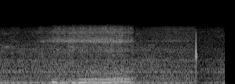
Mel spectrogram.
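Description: One low, rumbling snore lasting about a second, then a short snort, against steady room noise: snoring in a sleeping dog.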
